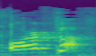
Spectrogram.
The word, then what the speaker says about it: Orpah: Oprah, did I say that right? No, I said it wrong. I always do this. Orpah, thank you.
